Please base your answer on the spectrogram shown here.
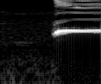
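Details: A single flat, buzzy note from a female laughingthrush, the 'ro' call used to rouse males, starting abruptly after brief quiet and holding one level pitch.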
